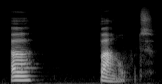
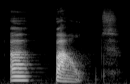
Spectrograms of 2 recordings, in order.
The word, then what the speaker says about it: about: About. About. Copy me and say it out loud. About. About. Did you notice that I pronounced the A as the schwa sound, a?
